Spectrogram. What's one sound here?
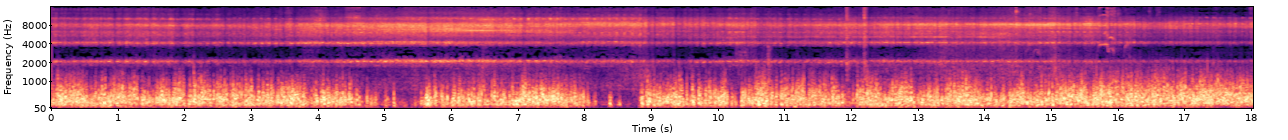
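Wind buffets loudly against an open window of a moving cable car.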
